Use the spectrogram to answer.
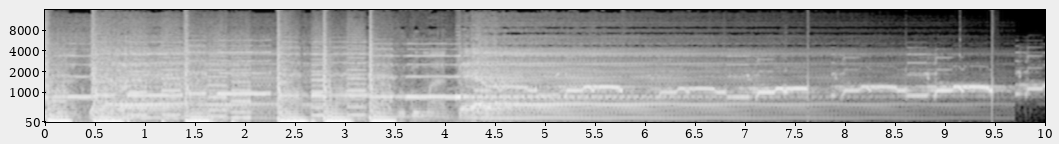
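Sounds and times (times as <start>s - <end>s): sustained held chord: 0.0s - 9.8s
flute-like lead melody: 0.0s - 10.0s.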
